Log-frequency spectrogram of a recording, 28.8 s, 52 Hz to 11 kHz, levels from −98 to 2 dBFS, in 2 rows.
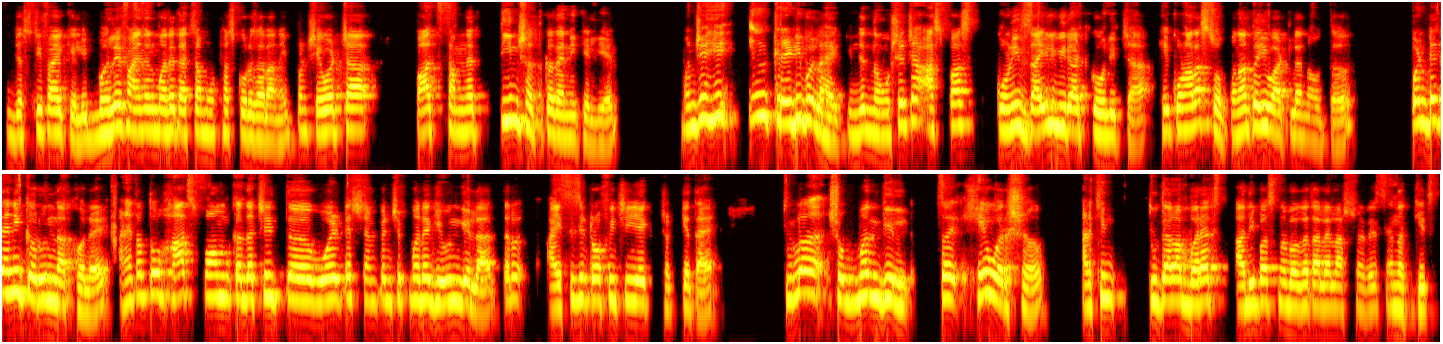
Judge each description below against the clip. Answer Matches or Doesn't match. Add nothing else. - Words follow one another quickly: Matches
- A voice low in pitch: Doesn't match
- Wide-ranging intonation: Doesn't match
